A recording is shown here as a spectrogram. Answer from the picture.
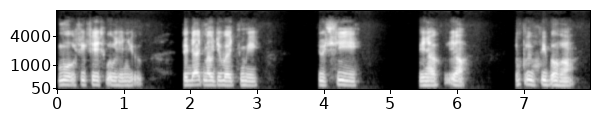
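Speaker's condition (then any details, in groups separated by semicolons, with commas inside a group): Spinal muscular atrophy type 2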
